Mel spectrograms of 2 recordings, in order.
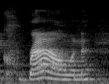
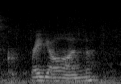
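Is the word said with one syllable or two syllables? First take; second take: one syllable; two syllables. First: The word is squeezed into one syllable. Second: The word is said with two syllables. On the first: The speaker calls it wrong. "people say crown" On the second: The speaker calls it right. "and it's crayon"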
